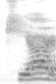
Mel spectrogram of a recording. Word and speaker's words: Chiari: know in instability in Chiari malformation and I'm pronouncing it that way because that's like Jerry okay I don't think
